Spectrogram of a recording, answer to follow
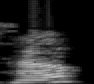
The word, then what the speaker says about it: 他: They sound similar in Mandarin Chinese, but they have different Chinese characters, kanji.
